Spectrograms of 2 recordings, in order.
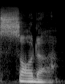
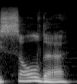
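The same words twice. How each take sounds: First: It is said in an American way. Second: It is said in a non-American way. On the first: The speaker calls it wrong. "not solder" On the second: The speaker calls it right. "it's definitely solder"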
